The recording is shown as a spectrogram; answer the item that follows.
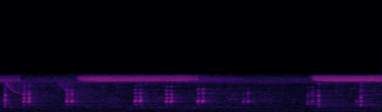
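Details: Wild turkey hens upset by repetitive calling from a poacher on a hill near sunset give abrupt stacked clucks, often doubled, roughly every second, while a continuous high insect whine fills the background.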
